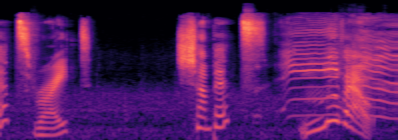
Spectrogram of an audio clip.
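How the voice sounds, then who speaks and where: This is a put-on character voice. It sounds squeaky and extremely high. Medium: game stream.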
